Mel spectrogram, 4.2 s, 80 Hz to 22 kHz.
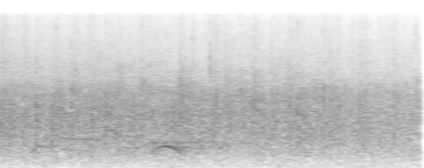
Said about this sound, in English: If you're living your life for the Lord, if you agree with that, give the Lord a hand clap of praise for the next 30 seconds.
